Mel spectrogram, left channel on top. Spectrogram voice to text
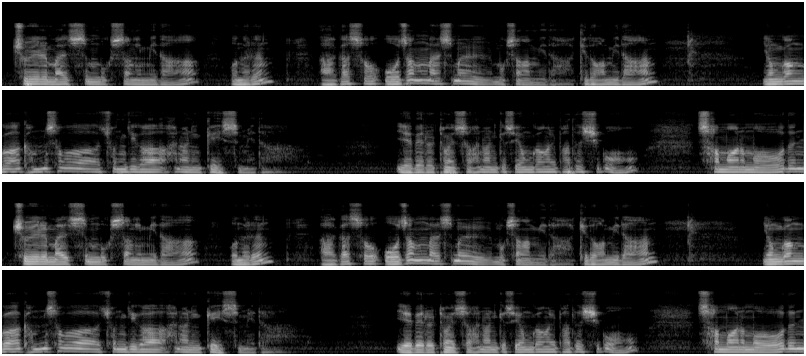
주일 말씀 묵상입니다. 오늘은 아가서 5장 말씀을 묵상합니다. 기도합니다. 영광과 감사와 존귀가 하나님께 있습니다. 예배를 통해서 하나님께서 영광을 받으시고 사모하는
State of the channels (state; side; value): normal; both; correlation 0.59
